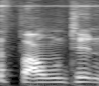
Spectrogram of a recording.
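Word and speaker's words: fountain: आई है है ना इसको हम ए नहीं इसको अन पढ़ते हैं पता है माउंटेन फाउंटेन ये इस तरह से पढ़ना चाहिए इसका सही उच्चारण ये है ये फाउंटेन है फाउंटेन अ का साउंड फाउंटेन तो ए आई की आवाज नहीं है यहां पर आ की आवाज है ठीक है फाउंटेन इट्स माउंटेन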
